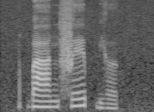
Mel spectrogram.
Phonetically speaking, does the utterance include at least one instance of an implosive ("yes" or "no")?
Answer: yes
